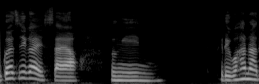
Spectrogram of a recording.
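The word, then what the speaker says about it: nghìn: 0 3개를 끊고 앞에 숫자 읽고 뒤에 0 3개를 응인 혹은 응안이라고 읽으시면 돼요.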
